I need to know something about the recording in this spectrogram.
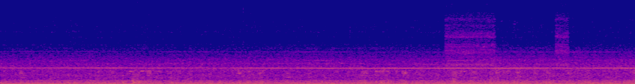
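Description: A train rumbles steadily along the rails at high speed.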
